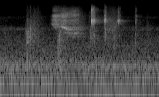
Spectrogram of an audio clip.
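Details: Persian cats mating, the female striking the male: a sharp, breathy hiss lasting about half a second, followed by several quick, high clicking snaps spaced a fraction of a second apart, indoors with a faint background hum.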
